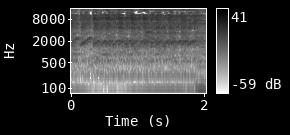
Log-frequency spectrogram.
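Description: Electronic dance music on a nightclub sound system at a breakdown: a high, wavering sound is held over a thinned-out low end, then the heavy bass and beat come back in near the end.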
